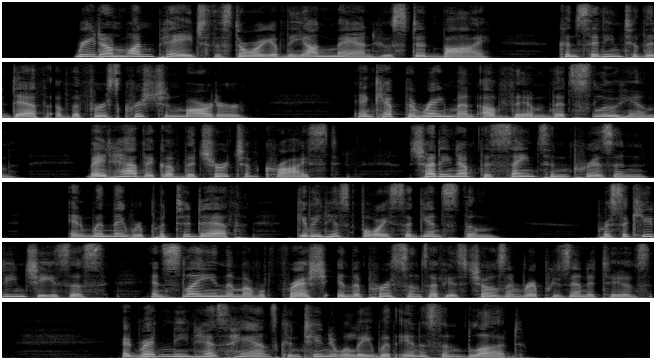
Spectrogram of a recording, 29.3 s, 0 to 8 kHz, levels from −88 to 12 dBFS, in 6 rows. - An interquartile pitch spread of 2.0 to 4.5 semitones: Yes, average, 4.0 semitones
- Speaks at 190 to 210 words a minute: No, average, 160 wpm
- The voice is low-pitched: No, high, 190 Hz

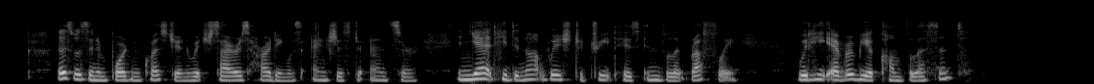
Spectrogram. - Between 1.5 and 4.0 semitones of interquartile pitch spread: Yes, average, 3.0 semitones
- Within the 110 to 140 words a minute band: No, average, 160 wpm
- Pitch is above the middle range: Yes, high, 200 Hz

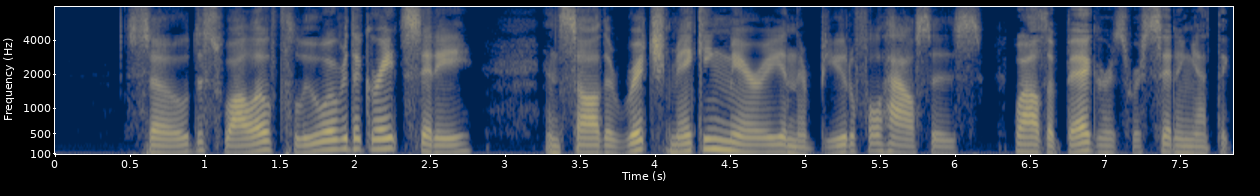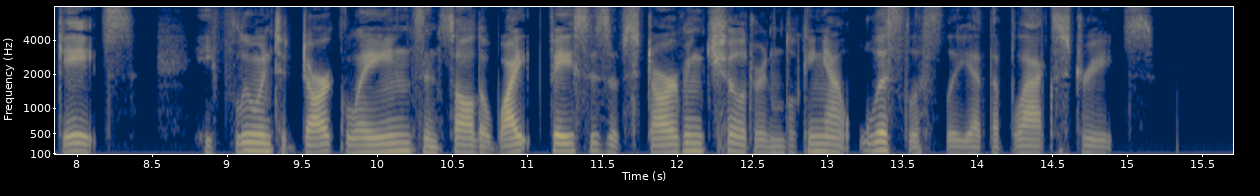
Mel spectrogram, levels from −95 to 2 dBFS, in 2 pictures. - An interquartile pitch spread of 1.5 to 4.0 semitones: Yes, average, 3.3 semitones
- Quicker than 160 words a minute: Yes, average, 175 wpm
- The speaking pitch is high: No, medium, 140 Hz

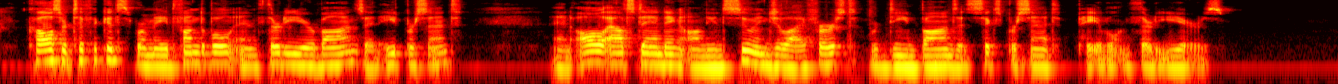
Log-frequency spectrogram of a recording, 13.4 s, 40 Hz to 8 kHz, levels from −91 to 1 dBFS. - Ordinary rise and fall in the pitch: Yes, average, 3.4 semitones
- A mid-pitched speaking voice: No, low, 130 Hz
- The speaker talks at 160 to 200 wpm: No, average, 145 wpm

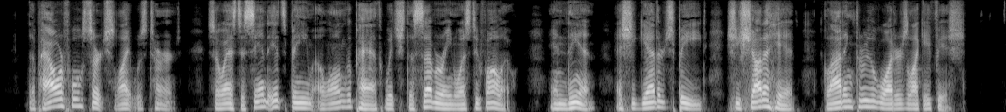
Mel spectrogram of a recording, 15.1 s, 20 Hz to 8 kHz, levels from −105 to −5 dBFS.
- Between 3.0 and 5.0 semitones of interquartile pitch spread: Yes, average, 3.9 semitones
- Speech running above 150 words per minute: No, average, 145 wpm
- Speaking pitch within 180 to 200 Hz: No, low, 125 Hz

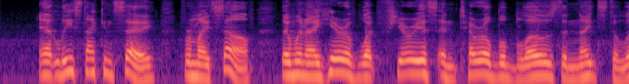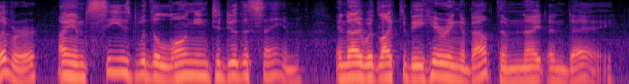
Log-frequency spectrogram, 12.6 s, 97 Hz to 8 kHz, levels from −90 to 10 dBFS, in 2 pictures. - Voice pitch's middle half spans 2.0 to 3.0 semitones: No, average, 3.6 semitones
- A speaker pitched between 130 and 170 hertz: Yes, medium, 140 Hz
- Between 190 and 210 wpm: Yes, average, 200 wpm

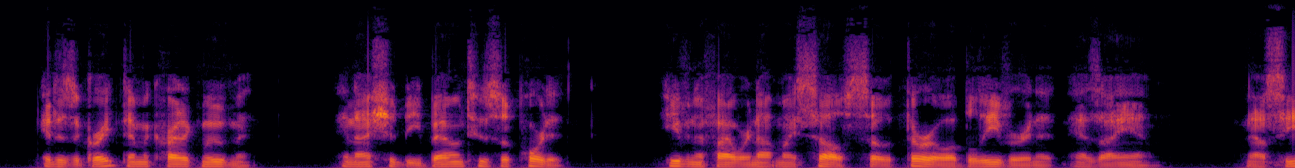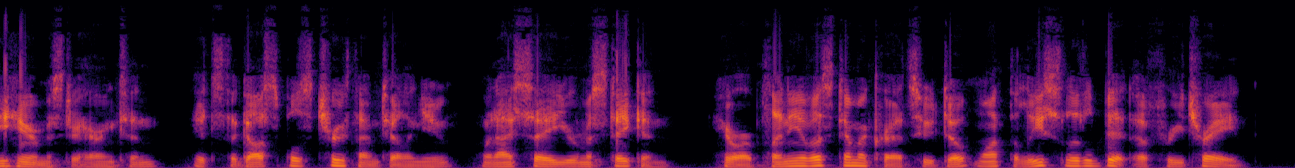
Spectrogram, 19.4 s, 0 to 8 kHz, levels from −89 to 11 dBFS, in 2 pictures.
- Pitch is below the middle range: Yes, very low, 95 Hz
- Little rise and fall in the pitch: No, average, 3.9 semitones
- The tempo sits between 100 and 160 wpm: No, average, 190 wpm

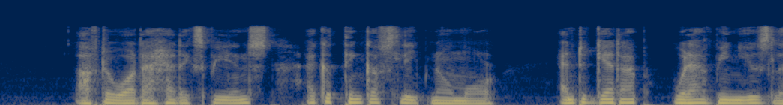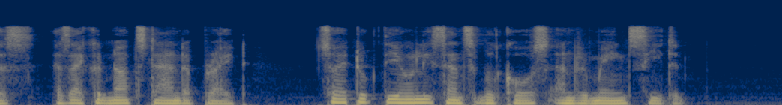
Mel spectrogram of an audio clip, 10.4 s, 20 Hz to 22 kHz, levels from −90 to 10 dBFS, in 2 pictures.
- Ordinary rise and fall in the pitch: Yes, average, 3.0 semitones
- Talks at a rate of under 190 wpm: No, fast, 205 wpm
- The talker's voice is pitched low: Yes, low, 105 Hz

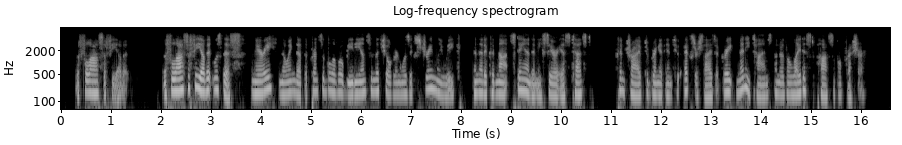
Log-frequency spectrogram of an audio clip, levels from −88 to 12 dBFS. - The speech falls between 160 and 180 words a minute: Yes, average, 170 wpm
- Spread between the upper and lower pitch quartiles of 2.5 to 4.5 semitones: Yes, average, 3.4 semitones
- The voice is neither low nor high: Yes, medium, 160 Hz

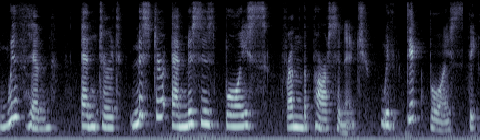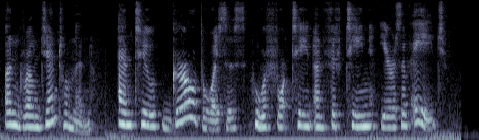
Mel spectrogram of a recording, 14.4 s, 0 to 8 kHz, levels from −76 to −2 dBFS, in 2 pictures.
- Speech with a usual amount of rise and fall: Yes, average, 3.9 semitones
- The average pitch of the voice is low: No, high, 205 Hz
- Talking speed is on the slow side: Yes, slow, 115 wpm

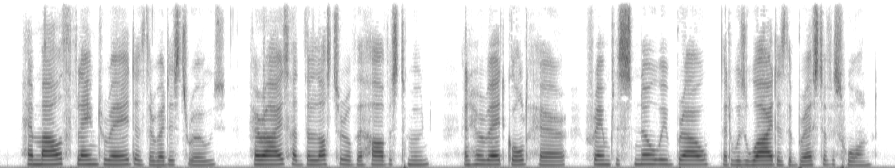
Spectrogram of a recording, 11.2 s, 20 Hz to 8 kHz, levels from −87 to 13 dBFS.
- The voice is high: Yes, high, 210 Hz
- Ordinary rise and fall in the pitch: No, narrow, 1.4 semitones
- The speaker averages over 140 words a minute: Yes, average, 190 wpm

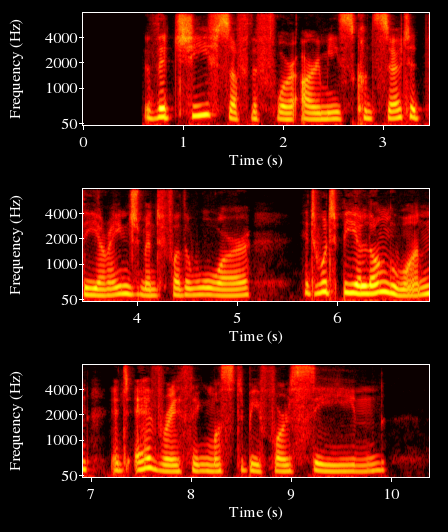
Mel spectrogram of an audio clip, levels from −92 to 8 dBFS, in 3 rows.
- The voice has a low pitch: No, medium, 180 Hz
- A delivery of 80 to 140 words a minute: Yes, slow, 135 wpm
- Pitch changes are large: No, average, 3.7 semitones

